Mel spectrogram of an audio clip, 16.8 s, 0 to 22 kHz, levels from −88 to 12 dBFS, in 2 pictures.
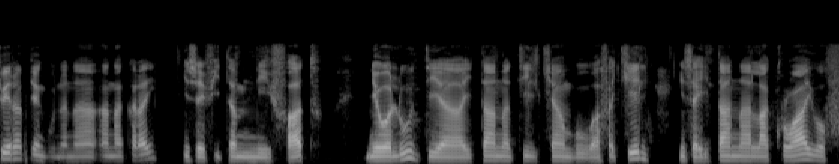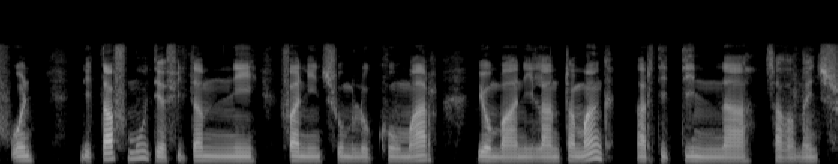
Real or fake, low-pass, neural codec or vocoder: real; 7.2 kHz; none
